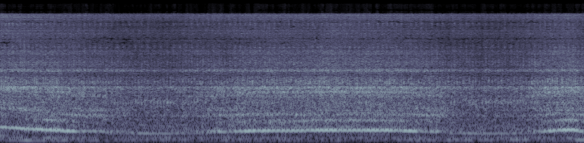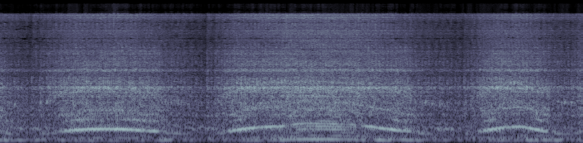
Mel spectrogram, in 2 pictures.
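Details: Hero bike, magneto side: a clear humming tone rises and falls with every throttle blip over the engine note, often mistaken for the timing chain; a failing stator coil winding, with the pulsar coil in the same assembly.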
